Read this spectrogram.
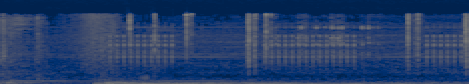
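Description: A computer terminal hums low and steadily.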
